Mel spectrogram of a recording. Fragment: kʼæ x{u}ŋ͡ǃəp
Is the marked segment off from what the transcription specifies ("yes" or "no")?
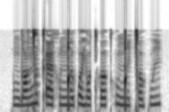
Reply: yes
